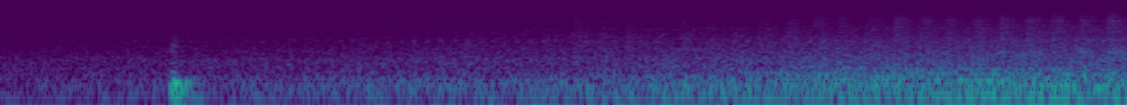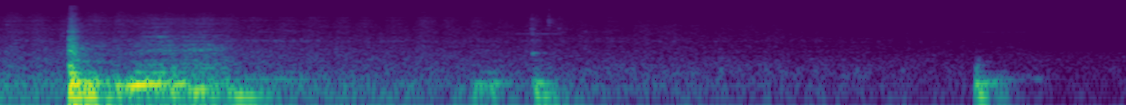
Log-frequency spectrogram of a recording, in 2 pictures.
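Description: A rushing wind swells slowly, then fades away.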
